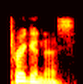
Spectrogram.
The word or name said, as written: trigonous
